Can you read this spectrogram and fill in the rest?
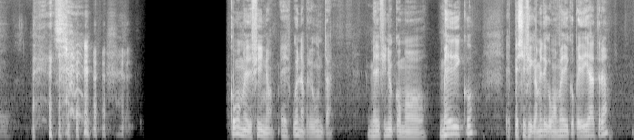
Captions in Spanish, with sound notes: (Risas). ¿Cómo me defino? Es buena pregunta. Me defino como médico, específicamente como médico pediatra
